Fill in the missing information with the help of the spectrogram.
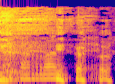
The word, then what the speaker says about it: Ferrante: So what is it about the Ferrante book that seems, I'm pronouncing it in my Italian way, the Ferrante, that seems outside of your reading universe? – I don't read novels of story very often.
